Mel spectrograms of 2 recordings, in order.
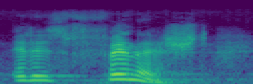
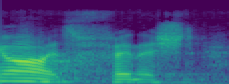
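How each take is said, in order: First: It is a triumphant, joyful shout. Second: It is a resigned, defeated sigh.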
